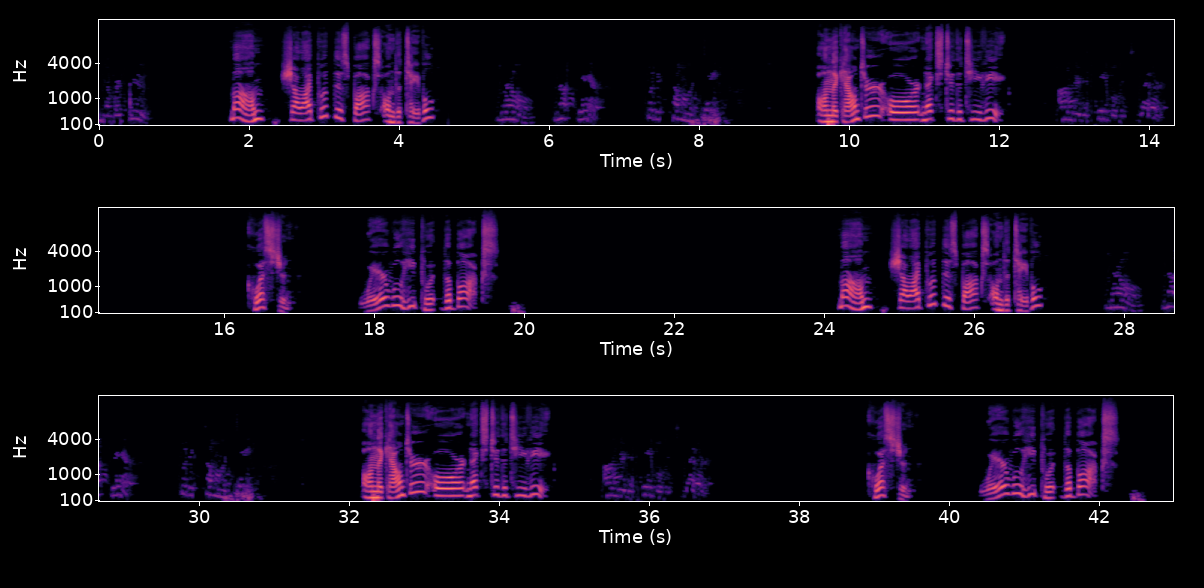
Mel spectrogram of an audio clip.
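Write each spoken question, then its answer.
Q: Where will he put the box?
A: Under the table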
